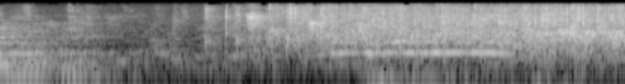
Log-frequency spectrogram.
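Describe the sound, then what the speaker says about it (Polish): Festival audience applauding after a polonaise dance performance, a broad wash of clapping that swells in the second half while a voice and a sustained tone sound in the opening moments. "Wielkie brawa, proszę Państwa."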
